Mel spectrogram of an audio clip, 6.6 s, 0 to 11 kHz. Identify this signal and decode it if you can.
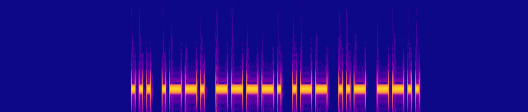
Morse code, heard as a keyed tone, about 25 wpm, 700 Hz. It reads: SP9WUZ
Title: DXCC-100 Call Signs - 6 Characters - 25wpm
